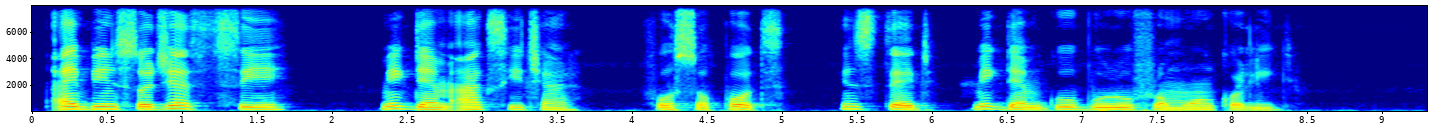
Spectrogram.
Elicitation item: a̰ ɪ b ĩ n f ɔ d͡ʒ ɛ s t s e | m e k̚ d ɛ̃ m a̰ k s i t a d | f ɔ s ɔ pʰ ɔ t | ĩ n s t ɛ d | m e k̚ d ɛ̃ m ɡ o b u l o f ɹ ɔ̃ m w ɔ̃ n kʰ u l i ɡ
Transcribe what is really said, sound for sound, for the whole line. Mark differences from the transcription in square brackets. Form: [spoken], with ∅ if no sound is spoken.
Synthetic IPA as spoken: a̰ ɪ b ĩ n [s] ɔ d͡ʒ ɛ s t s e | m e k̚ d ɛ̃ m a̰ k s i [t͡ʃ] a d | f ɔ s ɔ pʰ ɔ t | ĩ n s t ɛ d | m e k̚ d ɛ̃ m ɡ o b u [ɹ] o f ɹ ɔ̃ m w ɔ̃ n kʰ [ɔ] l i ɡ

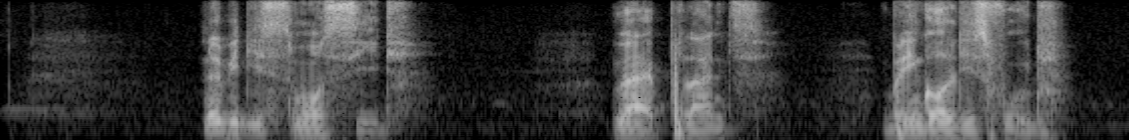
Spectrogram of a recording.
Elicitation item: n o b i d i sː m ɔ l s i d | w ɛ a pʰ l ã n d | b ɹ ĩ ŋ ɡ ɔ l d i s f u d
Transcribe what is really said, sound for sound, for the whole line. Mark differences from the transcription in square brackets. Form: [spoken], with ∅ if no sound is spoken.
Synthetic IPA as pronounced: n o b i d i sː m ɔ l s i d | w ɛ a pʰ l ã n [t] | b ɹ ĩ ŋ ɡ ɔ l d i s f u d

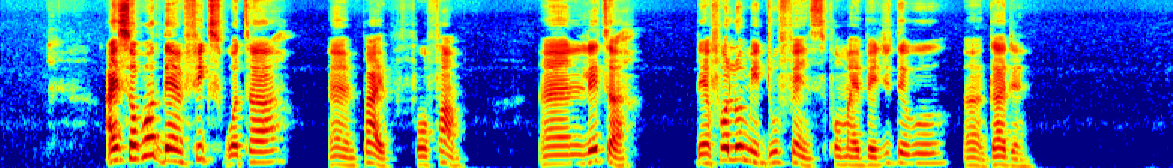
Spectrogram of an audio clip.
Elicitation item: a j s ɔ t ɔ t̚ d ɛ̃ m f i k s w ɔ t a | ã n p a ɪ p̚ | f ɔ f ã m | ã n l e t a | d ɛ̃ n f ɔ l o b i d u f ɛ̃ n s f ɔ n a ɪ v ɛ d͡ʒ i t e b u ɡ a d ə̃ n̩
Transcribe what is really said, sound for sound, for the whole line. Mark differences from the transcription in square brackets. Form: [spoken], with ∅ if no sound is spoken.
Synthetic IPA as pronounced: a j s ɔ [p] ɔ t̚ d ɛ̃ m f i k s w ɔ t a | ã n p a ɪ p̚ | f ɔ f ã m | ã n l e t a | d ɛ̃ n f ɔ l o [m] i d u f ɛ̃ n s f ɔ [m] a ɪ v ɛ d͡ʒ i t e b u ɡ a d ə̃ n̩

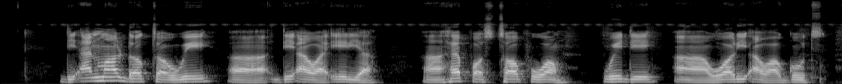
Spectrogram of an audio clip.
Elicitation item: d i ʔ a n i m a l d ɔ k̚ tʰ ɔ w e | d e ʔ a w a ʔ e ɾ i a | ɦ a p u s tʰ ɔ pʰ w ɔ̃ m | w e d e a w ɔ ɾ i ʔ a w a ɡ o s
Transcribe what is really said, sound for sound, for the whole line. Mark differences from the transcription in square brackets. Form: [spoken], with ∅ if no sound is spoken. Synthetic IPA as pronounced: d i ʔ a n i m a l d ɔ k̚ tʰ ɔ w e | d e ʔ a w a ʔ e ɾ i a | ɦ [ɛ] p [ɔ] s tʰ ɔ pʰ w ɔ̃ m | w e d e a w ɔ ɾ i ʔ a w a ɡ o [t]

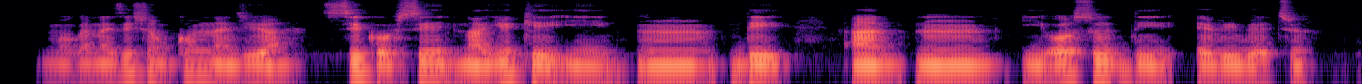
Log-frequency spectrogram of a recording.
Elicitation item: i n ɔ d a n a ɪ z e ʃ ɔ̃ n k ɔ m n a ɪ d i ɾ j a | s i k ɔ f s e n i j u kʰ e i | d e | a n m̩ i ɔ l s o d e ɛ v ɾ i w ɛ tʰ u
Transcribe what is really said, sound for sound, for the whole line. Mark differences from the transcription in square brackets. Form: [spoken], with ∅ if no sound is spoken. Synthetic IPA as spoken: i [m] ɔ [ɡ] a n a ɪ z e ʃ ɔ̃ n k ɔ m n a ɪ [d͡ʒ] i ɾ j a | s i k ɔ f s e n [a] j u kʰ e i | d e | a n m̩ i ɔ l s o d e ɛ v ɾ i w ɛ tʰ u

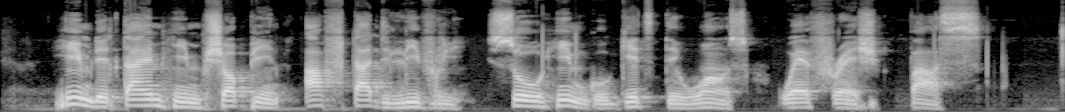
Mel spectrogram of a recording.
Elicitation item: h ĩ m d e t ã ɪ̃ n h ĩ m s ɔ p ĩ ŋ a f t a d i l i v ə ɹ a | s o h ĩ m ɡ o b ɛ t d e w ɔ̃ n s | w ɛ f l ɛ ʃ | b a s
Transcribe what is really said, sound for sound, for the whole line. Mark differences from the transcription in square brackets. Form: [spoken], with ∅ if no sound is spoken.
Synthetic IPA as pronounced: h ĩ m d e t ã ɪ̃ [m] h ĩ m [ʃ] ɔ p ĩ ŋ a f t a d i l i v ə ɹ [i] | s o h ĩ m ɡ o [ɡ] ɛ t d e w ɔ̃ n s | w ɛ f [ɹ] ɛ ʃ | [p] a s

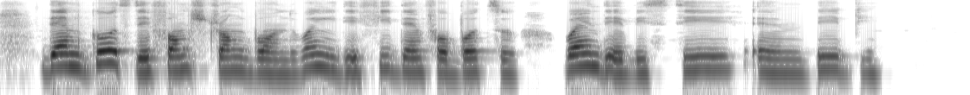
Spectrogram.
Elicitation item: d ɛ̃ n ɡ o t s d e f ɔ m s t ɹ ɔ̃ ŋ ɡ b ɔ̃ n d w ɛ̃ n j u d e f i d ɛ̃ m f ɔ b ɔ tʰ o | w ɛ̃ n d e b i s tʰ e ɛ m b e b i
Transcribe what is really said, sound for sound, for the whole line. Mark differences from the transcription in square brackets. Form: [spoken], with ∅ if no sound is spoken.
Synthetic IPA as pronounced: d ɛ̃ [m] ɡ o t s d e f ɔ m s t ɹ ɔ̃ ŋ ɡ b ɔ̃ n d w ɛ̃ n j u d e f i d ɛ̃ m f ɔ b ɔ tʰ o | w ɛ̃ n d e b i s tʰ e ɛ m b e b i

